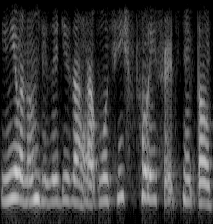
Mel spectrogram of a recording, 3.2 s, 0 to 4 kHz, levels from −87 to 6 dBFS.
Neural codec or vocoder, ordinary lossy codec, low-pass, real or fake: codec, 24 kHz, 0.9 kbps, WavTokenizer, small release; Opus, 24 kbps; 3.6 kHz; fake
